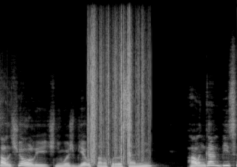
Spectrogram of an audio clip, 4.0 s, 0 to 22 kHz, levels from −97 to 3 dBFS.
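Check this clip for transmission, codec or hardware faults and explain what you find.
One hardware fault appears: from 1.45 to 2.53 s, cable scratch noise sits roughly 5 dB below the speech, heard as scratchy rustling, likely from a worn connector shifting contact. A spectrogram shows dense broadband speckle; the waveform shows ragged spikes.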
